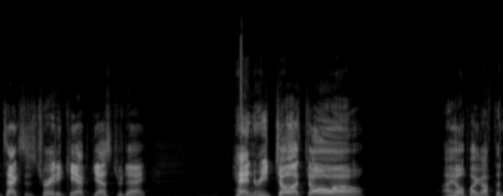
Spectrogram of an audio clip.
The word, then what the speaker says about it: To'o: Henry To'o.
